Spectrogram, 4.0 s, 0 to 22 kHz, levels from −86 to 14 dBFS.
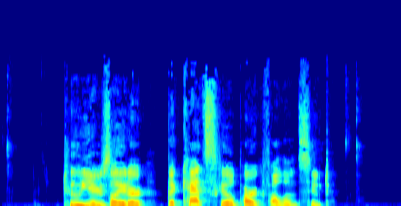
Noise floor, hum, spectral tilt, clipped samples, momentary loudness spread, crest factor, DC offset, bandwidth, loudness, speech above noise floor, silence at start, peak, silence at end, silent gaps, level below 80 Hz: -64 dBFS; none; -5 dB/octave; under 0.1%; 11 LU; 18 dB; under 0.1%; 15 kHz; -19 LUFS; 45 dB; 0.65 s; -2 dBFS; 0.7 s; none; -54 dBFS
